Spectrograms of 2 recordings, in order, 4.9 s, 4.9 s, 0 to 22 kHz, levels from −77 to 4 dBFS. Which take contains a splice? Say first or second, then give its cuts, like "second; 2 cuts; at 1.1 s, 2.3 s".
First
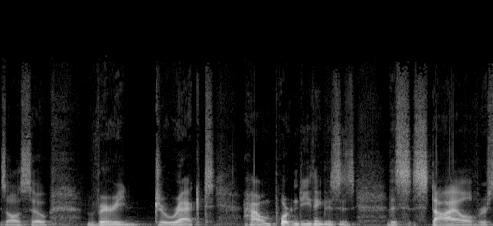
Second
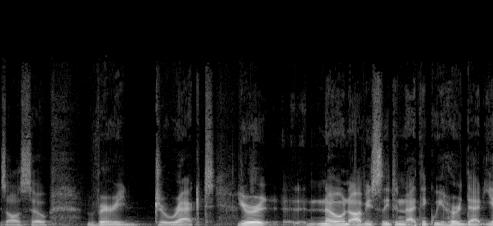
second; 2 cuts; at 2.4 s, 3.9 s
